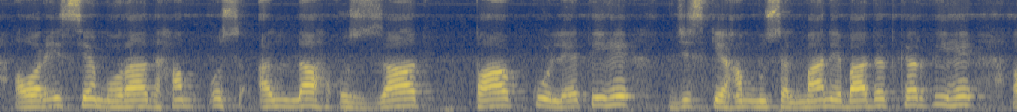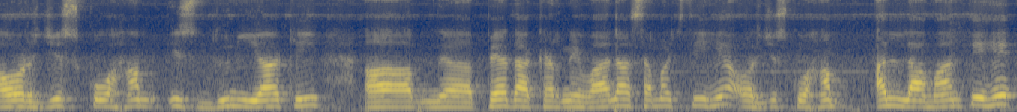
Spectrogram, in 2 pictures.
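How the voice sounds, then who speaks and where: A woman from Pakistan gives an online lesson on Quran recitation, with a middle-pitched voice. She explains each rule patiently, one step at a time, and slows down to demonstrate the examples she recites. A faint hiss sits behind her voice. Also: darkish tone.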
